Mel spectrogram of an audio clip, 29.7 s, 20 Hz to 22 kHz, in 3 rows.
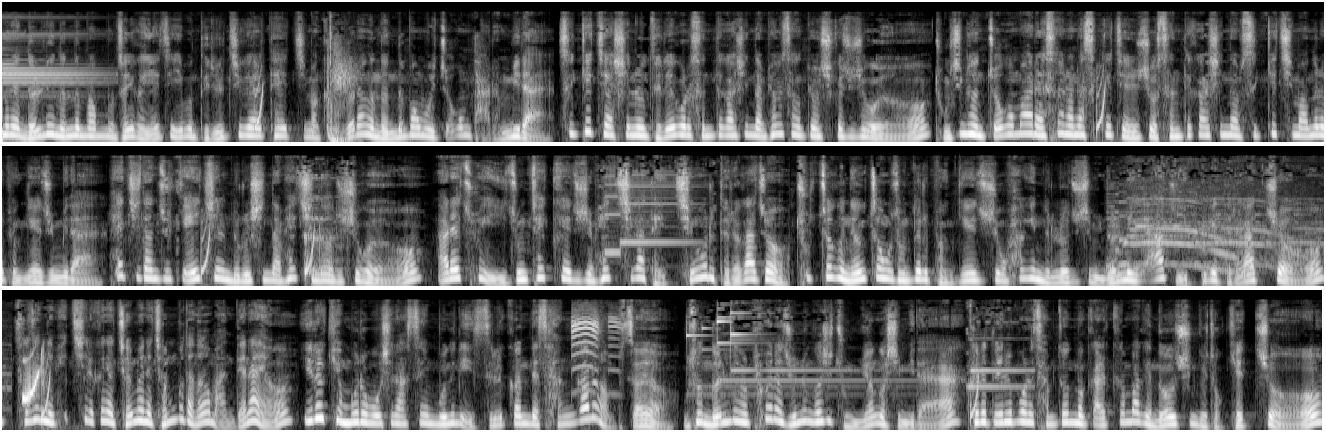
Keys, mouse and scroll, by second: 0.3 click, 0.6 s, 1.1 click, 1.9 click, 3.0 click, 3.4 click, 4.7 1, 5.4 click, 6.5 click, 7.1 click, 8.3 click, 9.7 click, 10.3 click, 12.2 click, 13.3 click, 14.1 click, 15.7 5, 17.7 click, 20.1 right click, 21.0 click, 21.6 click.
